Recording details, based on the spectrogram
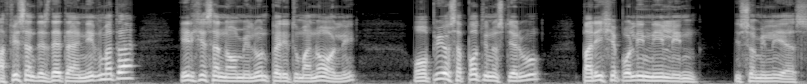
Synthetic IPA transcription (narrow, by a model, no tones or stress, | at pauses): ɐfisɐnd̪ezðe̞t̪ɐːniɣmɐt̪ɐ | iɾçe̞sɐnːɐo̞milunpe̞ɾit̪umɐnoli | o̞ːpio̞sɐpo̞t̪ino̞sce̞ɾu | pɐɾiçe̞po̞linilint̪iso̞miliɐs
